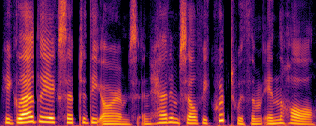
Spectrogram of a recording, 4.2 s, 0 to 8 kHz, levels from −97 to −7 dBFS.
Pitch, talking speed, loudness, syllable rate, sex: 205 Hz, 200 wpm, -19 LUFS, 4.8 syllables/s, female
